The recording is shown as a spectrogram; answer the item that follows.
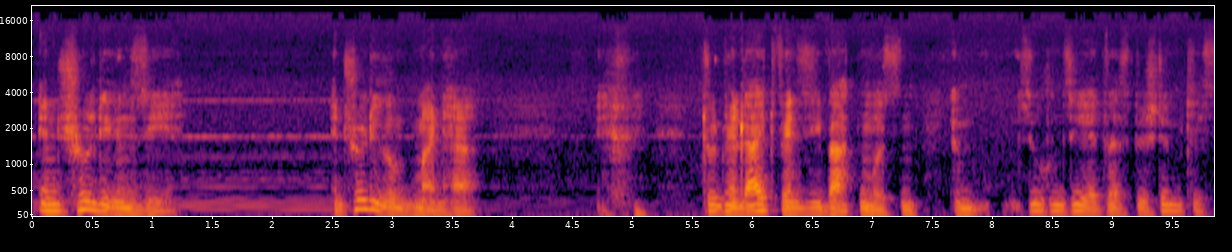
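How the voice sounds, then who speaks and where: Very deep, slow old shopkeeper. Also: male voice, very animated, mellow, breathy edge, highs cut off, faint music behind, heavily acted. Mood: apologetic. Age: older. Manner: halting, polite, confiding, chuckling old-man speech. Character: courteous, wistful old widowed antique shopkeeper. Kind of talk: 1970s German radio drama acting.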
